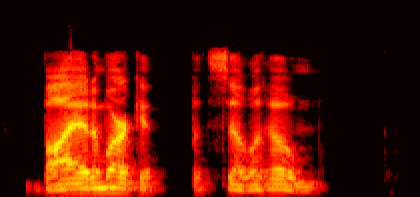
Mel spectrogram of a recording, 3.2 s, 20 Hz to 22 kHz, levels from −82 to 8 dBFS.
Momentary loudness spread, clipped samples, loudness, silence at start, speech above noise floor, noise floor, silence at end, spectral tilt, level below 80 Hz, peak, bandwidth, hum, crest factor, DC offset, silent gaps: 20 LU; under 0.1%; -19 LUFS; 0.35 s; 55 dB; -75 dBFS; 0.8 s; -3 dB/octave; -64 dBFS; 0 dBFS; 9.2 kHz; none; 22 dB; under 0.1%; none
